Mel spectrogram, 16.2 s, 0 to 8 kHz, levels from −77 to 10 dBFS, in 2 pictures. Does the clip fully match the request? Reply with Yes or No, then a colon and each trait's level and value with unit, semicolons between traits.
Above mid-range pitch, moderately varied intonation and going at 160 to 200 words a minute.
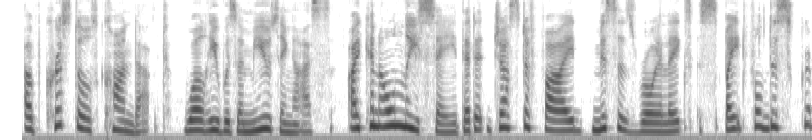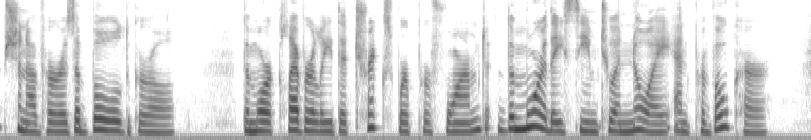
No: high, 215 Hz; average, 4.3 semitones; average, 150 wpm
